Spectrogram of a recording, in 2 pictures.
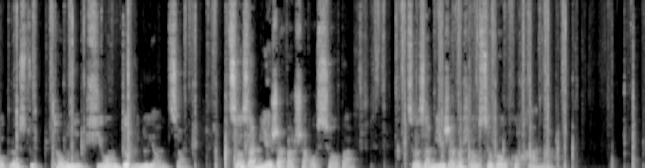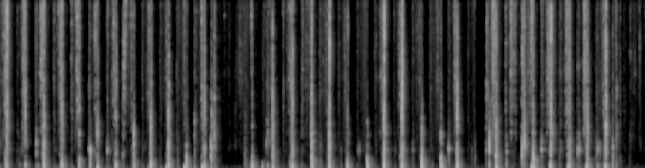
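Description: Playing cards riffle and slap softly as they are shuffled by hand.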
